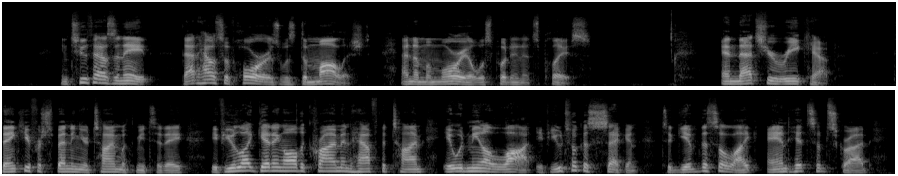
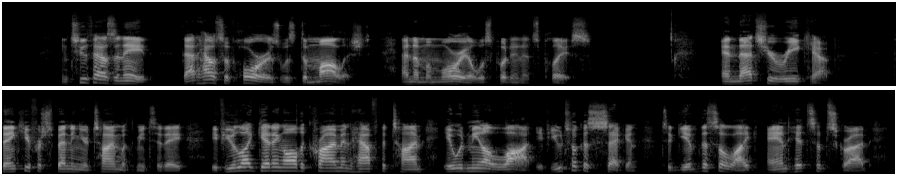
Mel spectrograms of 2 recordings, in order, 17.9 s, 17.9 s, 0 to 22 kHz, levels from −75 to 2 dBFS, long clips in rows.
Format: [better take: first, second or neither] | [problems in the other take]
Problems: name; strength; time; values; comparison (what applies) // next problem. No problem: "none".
first | thin; very; fading below 550 Hz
